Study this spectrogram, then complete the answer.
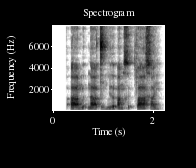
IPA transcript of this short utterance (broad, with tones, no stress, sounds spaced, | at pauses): ʔ a̰ː˧˨ m ə˨˩ t̚ n a̰ː˧˨ t̪ ə̤˨˩ m l ɨ˧ ə̯ ʔ a˨˦ m x ə˨˩ t̚ f aː˧ x a˧ j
